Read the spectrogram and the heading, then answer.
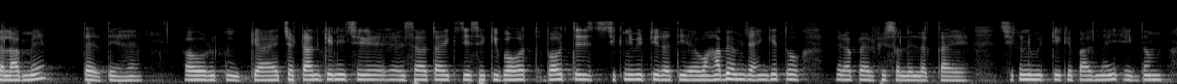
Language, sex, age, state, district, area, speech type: Hindi, female, 18-30, Uttar Pradesh, Prayagraj, urban, spontaneous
